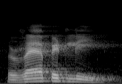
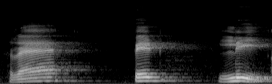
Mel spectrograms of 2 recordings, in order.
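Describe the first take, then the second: First: Said in the usual way. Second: rapidly split into three slow beats, रै, पिड, ली; syllable by syllable. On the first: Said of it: "अब देखिए, three sounds". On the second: Shown as a demonstration. Teacher showing kids the three sounds, rapidly broken into syllables. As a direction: sound out rapidly with a clear pause after each syllable. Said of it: "three sounds आ रहे हैं".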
